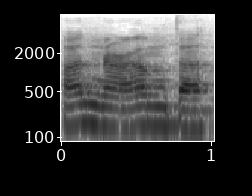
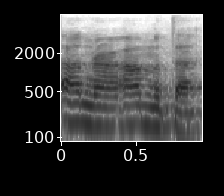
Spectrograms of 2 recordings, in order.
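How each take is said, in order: No difference in how they are said.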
